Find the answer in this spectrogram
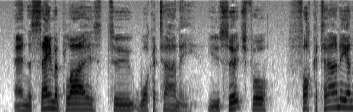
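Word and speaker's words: Whakatāne: And then they're told to pronounce words like Wakatani with an F sound, as in Whakatani. In other words, pronounce them differently than how they're spelt.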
